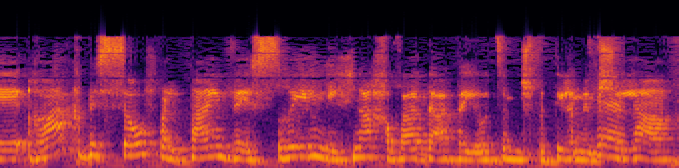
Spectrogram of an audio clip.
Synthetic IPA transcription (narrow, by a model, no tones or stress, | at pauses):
ʁakbeso̞falpaimve̞esʁimnitnaχavad̪atajut͡shamiʃpatilame̞mʃala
